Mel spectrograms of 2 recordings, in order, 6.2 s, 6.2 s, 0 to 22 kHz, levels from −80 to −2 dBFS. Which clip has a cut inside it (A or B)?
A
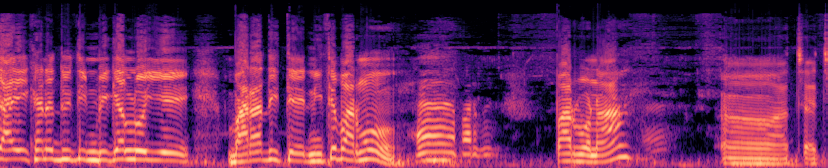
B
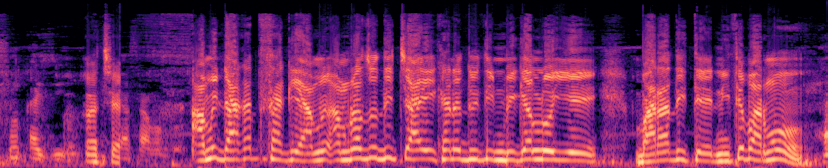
B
